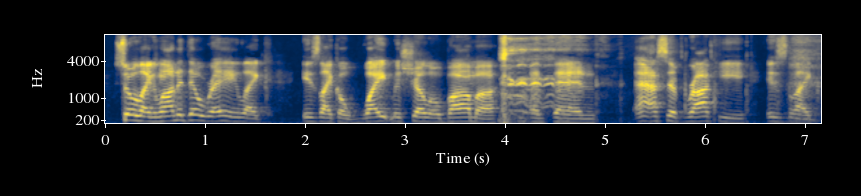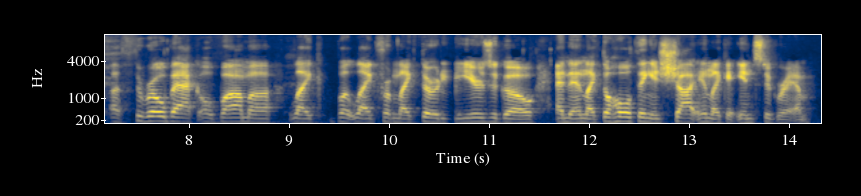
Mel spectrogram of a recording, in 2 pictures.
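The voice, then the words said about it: Impression of a YouTube-generation speaker. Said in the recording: “do an impression of someone from this generation that we keep talking about, this YouTube generation”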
